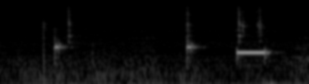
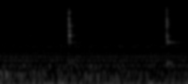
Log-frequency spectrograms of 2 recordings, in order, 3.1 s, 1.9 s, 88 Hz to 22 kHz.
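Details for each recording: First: Icom IC-7300 internal auto antenna tuner at the top of the band with SWR near 3:1: button clicks, two short high beeps, then one longer lower tone; no relay chatter and the tune indicator stays off. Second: Icom IC-7300 internal antenna tuner on 40 meters, mic near the radio: two sharp relay clicks over quiet hum as the tuner recalls memorized settings while tuning across the band; normal operation.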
